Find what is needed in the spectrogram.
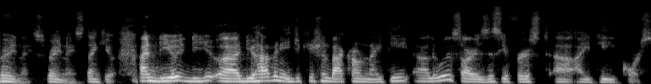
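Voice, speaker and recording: A somewhat breathy man at a fairly high pitch, with lively intonation, a very fast pace and hardly any pauses. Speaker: IT training instructor. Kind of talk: online class introductions and career advice. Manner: casual, repetitive fillers.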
